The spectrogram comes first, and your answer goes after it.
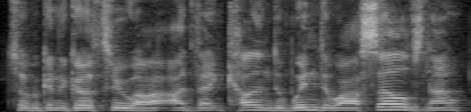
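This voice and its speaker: A middle-aged man, a minister, talking and reading to young children in an expressive, simple storytelling way. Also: on the high side, quick pace. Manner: expressive, simple child-directed delivery with rhetorical questions. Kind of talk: children's storytelling and gentle chat.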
